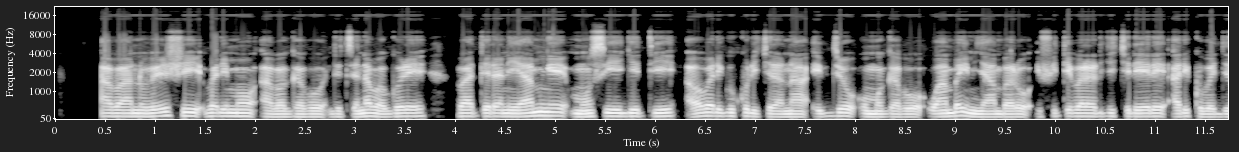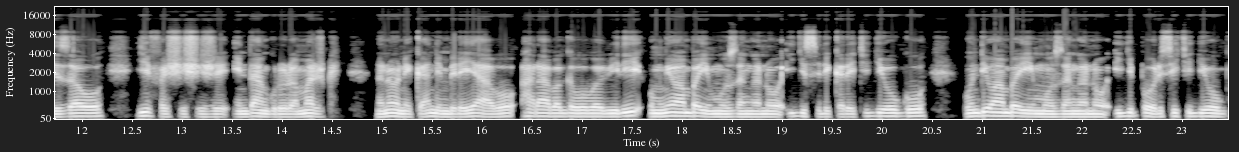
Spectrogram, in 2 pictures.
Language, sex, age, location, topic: Kinyarwanda, male, 18-24, Nyagatare, government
